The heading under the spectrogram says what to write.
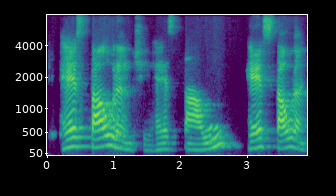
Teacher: ditongo do A para o U, ditongo decrescente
